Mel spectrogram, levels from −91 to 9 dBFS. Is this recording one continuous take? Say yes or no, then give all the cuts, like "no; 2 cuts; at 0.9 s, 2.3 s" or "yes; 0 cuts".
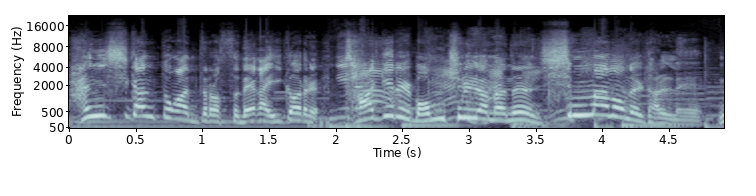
no; 1 cut; at 1.9 s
